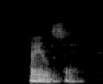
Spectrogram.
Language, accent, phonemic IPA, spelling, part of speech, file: English, Southern England, /ˈfeɪlˌseɪf/, fail-safe, adjective / noun / verb, LL-Q1860 (eng)-fail-safe.wav
- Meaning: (adjective) 1. That does not cause undue damage in the event of failure 2. Designed to shut off for safety if an emergency occurs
